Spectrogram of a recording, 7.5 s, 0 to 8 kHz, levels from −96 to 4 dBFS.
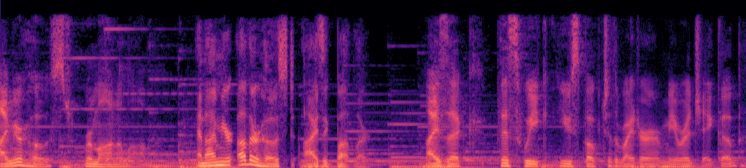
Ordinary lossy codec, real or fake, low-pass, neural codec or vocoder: MP3, 64 kbps; real; 7.2 kHz; none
